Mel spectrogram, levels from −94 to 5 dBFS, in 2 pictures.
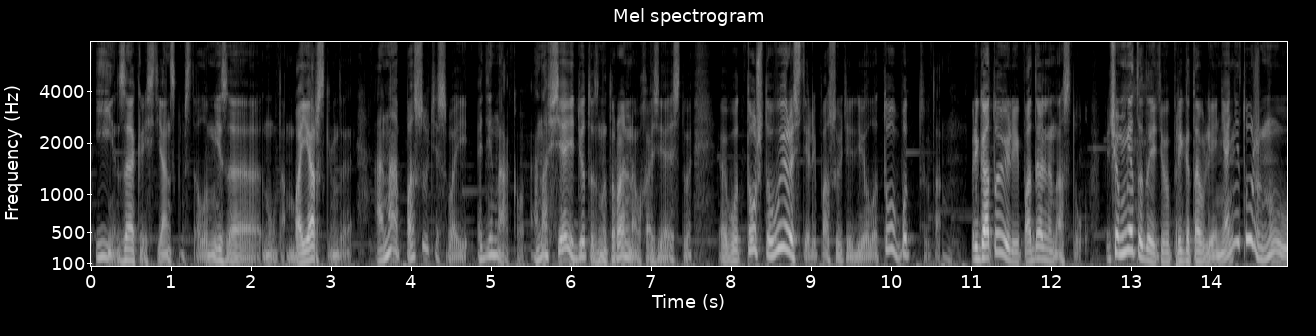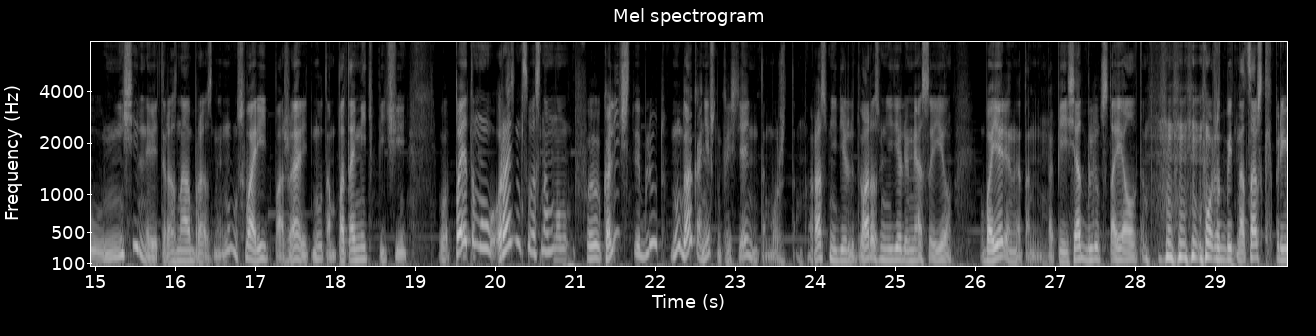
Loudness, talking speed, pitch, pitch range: -31 LUFS, 180 wpm, 160 Hz, 140-200 Hz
